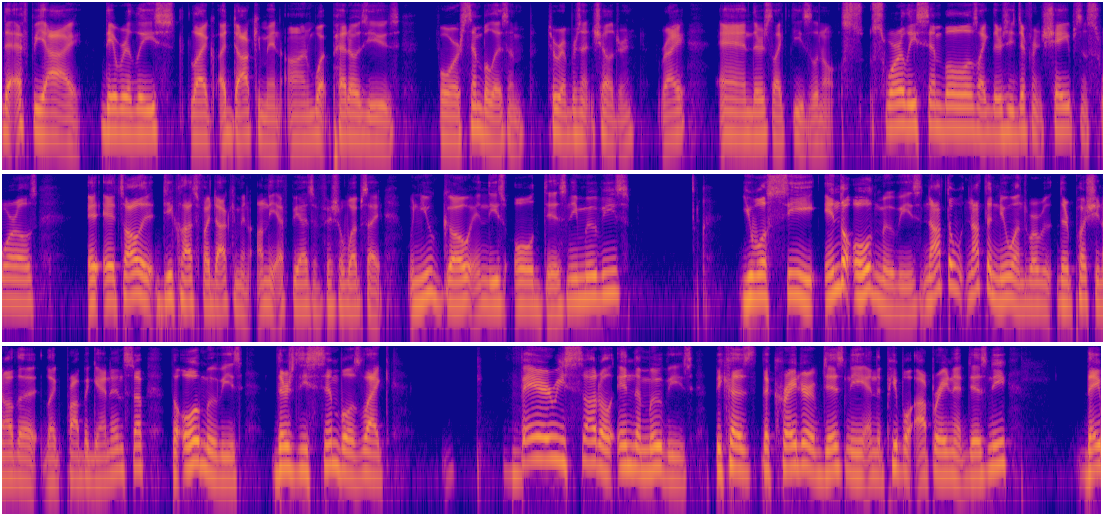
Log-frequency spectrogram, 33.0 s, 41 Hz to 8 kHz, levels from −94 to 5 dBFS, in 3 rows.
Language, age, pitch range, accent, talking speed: English, 20-39, 125-160 Hz, American, 175 wpm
